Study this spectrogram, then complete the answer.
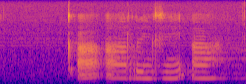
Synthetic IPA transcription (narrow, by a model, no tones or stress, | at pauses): kʼaʔarɪɣɛʔa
